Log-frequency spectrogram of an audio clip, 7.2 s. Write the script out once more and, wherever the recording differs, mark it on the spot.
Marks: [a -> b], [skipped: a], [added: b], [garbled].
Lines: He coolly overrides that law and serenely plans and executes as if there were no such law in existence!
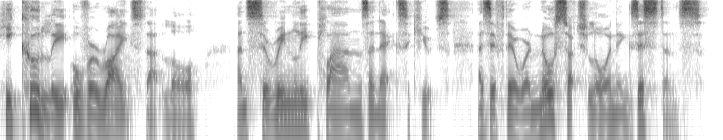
He coolly overrides that law and serenely plans and executes as if there were no such law in existence!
